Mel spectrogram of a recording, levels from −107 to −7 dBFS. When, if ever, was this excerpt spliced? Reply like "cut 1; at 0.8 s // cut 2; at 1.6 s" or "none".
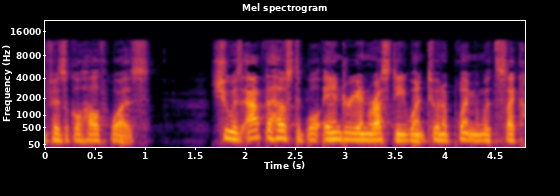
cut 1; at 2.6 s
